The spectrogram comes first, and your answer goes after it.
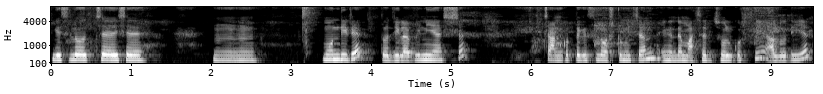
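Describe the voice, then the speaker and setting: A woman's voice: mid-range voice, little pitch movement, normal speed, long pauses, darkish tone, slight background noise. A young woman vlogging casually on her phone at home, chatting to viewers as she does housework. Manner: chatty, talks directly to viewers while doing housework. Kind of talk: casual daily-life vlog. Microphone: mobile phone.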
